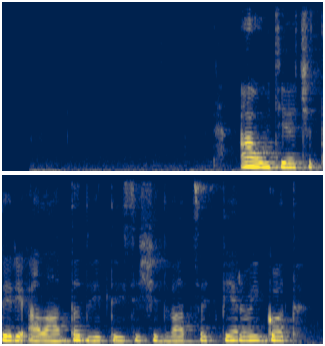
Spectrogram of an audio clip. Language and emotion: Russian, neutral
